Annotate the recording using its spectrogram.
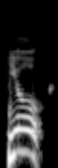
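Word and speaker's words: yolk: दूसरा जो नियम है इसमें लिखा है ओ एल के बाद जब के आता है तो एल साइलेंट हो जाता है या एल साइलेंट रहता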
